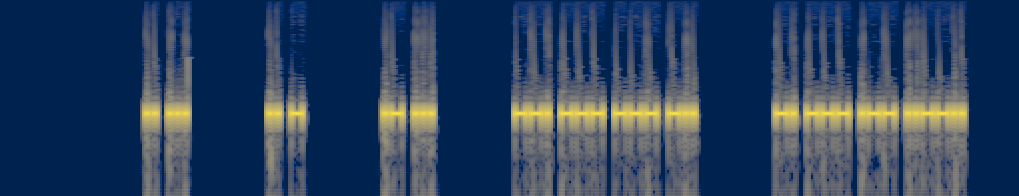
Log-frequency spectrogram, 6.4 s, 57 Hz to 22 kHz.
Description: Morse code, heard as a keyed tone, about 50 wpm, 700 Hz. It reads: IS IT AS GOOD NOW?
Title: 3x Word-Spacing - Sentences from Top 200 Words - 50wpm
